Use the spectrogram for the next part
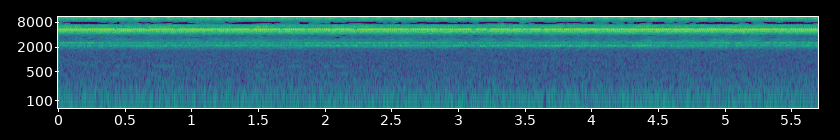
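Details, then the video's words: Crickets and grasshoppers on a summer evening as a white-tailed doe and fawn eat hay nearby: a dense, unbroken, high-pitched insect chorus of steady shimmering trills stacked at several pitches, with no pauses or other clear sounds. "Cricket and Grasshopper Sounds"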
